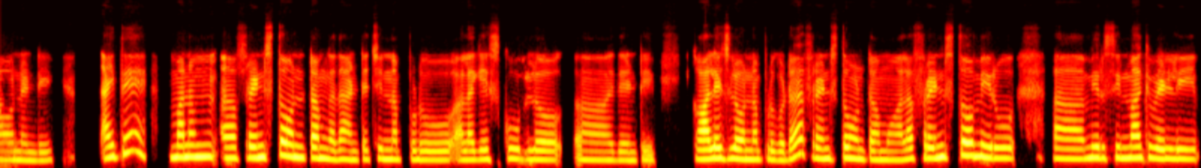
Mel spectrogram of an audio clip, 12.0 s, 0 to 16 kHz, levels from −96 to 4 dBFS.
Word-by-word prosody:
అవునండి. 185 Hz, -1 st, -5 dB, 0.6 s
అయితే 260 Hz, +8 st, +1 dB, 0.5 s
మనం 255 Hz, +1 st, +5 dB, 0.3 s
ఆహ్, 230 Hz, -, +2 dB
ఫ్రెండ్స్‌తో 250 Hz, +4 st, +3 dB
ఉంటాం 235 Hz, -1 st, +3 dB
గదా. 205 Hz, +1 st, -1 dB
అంటే 190 Hz, +1 st, -6 dB
చిన్నప్పుడు, 200 Hz, -2 st, -3 dB, 0.3 s
అలాగే 195 Hz, +1 st, -1 dB
స్కూల్‍లో, 200 Hz, -2 st, -3 dB, 0.4 s
ఆహ్ 190 Hz, -1 st, -5 dB
,ఇదేంటి 180 Hz, -, -6 dB, 0.5 s
కాలేజ్‌లో 220 Hz, +1 st, +5 dB
ఉన్నప్పుడు 200 Hz, -1 st, -2 dB
గూడా, 205 Hz, +8 st, +1 dB
ఫ్రెండ్స్‌తో 220 Hz, -1 st, 0 dB
ఉంటాము. 195 Hz, -2 st, -3 dB
అలా 215 Hz, +3 st, 0 dB
ఫ్రెండ్స్‌తో 245 Hz, +5 st, +3 dB, 0.2 s
మీరు 235 Hz, -2 st, +1 dB, 0.6 s
ఆహ్, 215 Hz, -1 st, -1 dB
మీరు 235 Hz, -1 st, +1 dB
సినిమాకి 235 Hz, 0 st, +1 dB
వెళ్ళి, 215 Hz, 0 st, +1 dB
215 Hz, 125 wpm, -19 LUFS, 195-235 Hz, 0.6 s, మనం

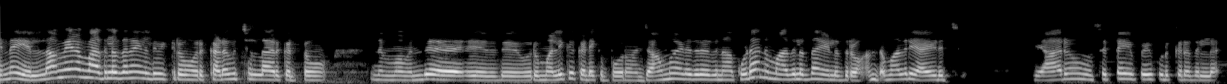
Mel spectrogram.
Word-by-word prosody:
ஏன்னா, 250 Hz, +5 st, -1 dB, 0.2 s
எல்லாமே 275 Hz, -, +2 dB
நம்ம 325 Hz, -2 st, +1 dB
அதுல 285 Hz, 0 st, +4 dB
தானே 290 Hz, +1 st, +1 dB
எழுதி 255 Hz, -1 st, 0 dB
வைக்கிறோம். 230 Hz, -1 st, 0 dB
ஒரு 210 Hz, -, 0 dB
கடவுச்சொல்லா 235 Hz, 0 st, +1 dB
இருக்கட்டும். 200 Hz, -1 st, -2 dB, 0.6 s
நம்ம 205 Hz, -1 st, -4 dB
வந்து 215 Hz, +4 st, +2 dB, 0.6 s
இது 195 Hz, +1 st, -4 dB, 0.2 s
ஒரு 205 Hz, -, -1 dB
மளிகை 230 Hz, +6 st, +1 dB
கடைக்கு 205 Hz, -3 st, -2 dB
போறோம். 190 Hz, -1 st, -2 dB
ஜாமா 210 Hz, +6 st, -1 dB
எழுதுறதுனா 225 Hz, -2 st, 0 dB
கூட 240 Hz, -, +3 dB
நம்ம 270 Hz, -5 st, -3 dB
அதுல 235 Hz, +1 st, +1 dB
தான் 245 Hz, -3 st, -1 dB
எழுதுறோம். 200 Hz, -3 st, -2 dB
அந்த 235 Hz, -, -2 dB
மாதிரி 245 Hz, +2 st, -1 dB
ஆயிடுச்சு. 205 Hz, 0 st, -2 dB, 0.9 s
யாரும் 245 Hz, +5 st, -3 dB, 0.2 s
சிட்டைய 245 Hz, +2 st, -1 dB
போய் 235 Hz, 0 st, +2 dB
குடுக்கறதில்ல. 205 Hz, -3 st, -4 dB
225 Hz, 150 wpm, -16 LUFS, 205-245 Hz, 0.9 s, அதுல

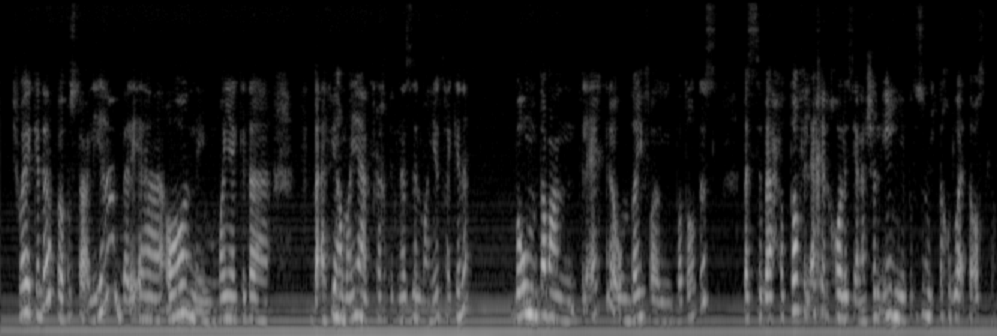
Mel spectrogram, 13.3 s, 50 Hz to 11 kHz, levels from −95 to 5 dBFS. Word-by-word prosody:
شوية 280 Hz, -, +4 dB
كده 370 Hz, -, +2 dB
بابص 105 Hz, -, -1 dB
عليها 100 Hz, -1 st, +1 dB
بالاقيها 110 Hz, -1 st, -1 dB
آه 260 Hz, +5 st, +6 dB
إن 250 Hz, -3 st, +2 dB
المَيَّة 100 Hz, +3 st, -1 dB
كده 105 Hz, -2 st, -1 dB, 0.6 s
بقى -, -, +3 dB
فيها 245 Hz, -4 st, +3 dB
مَيَّة 215 Hz, +3 st, 0 dB
يعني 245 Hz, -, +3 dB
الفراخ 105 Hz, +1 st, -6 dB
بتنزِّل 105 Hz, +1 st, -4 dB
مَيِّتها 100 Hz, +2 st, -6 dB
كده، 105 Hz, -1 st, -2 dB, 0.6 s
باقوم 265 Hz, +1 st, +8 dB
طبعًا 110 Hz, -, +3 dB
في 100 Hz, -, -14 dB
الآخر 105 Hz, 0 st, -5 dB
أقوم 105 Hz, -1 st, -2 dB
ضايفة 105 Hz, -4 st, -2 dB
البطاطس، 100 Hz, +3 st, -7 dB, 0.5 s
بس 100 Hz, -2 st, -2 dB
باحطها 225 Hz, +7 st, +4 dB
في -, -, -12 dB
الآخر -, -, -2 dB
خالص 225 Hz, -2 st, +2 dB
يعني 100 Hz, -, -5 dB
عشان 100 Hz, 0 st, -6 dB
إيه 255 Hz, +1 st, -3 dB
هي 235 Hz, -2 st, +5 dB
البطاطس 105 Hz, -, -9 dB
مش 120 Hz, -, -1 dB
بتاخد -, -, -11 dB
وقت 100 Hz, -, -1 dB
أصلًا. 100 Hz, -2 st, -6 dB
110 Hz, 170 wpm, -37 LUFS, -, 0.6 s, باقوم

